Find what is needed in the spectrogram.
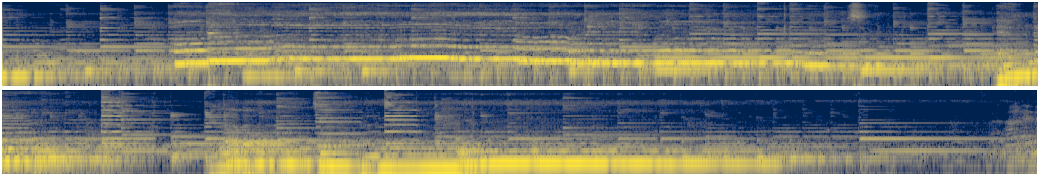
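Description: A man singing a slow song with long held notes, accompanying himself on acoustic guitar. The music dies away over the last few seconds.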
